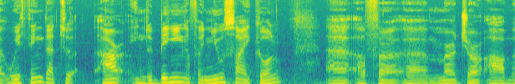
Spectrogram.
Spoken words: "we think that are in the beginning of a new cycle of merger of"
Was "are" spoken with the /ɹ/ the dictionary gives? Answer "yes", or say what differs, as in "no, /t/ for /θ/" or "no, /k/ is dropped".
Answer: yes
